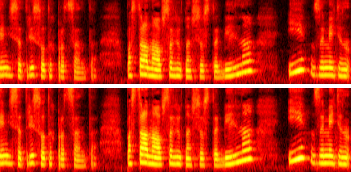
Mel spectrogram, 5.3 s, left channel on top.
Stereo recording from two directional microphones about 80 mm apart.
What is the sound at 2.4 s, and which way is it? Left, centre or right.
Speech, centre.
